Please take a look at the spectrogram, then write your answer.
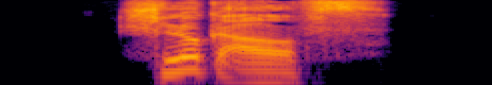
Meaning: plural of Schluckauf
- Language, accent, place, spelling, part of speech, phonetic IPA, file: German, Germany, Berlin, Schluckaufs, noun, [ˈʃlʊkˌʔaʊ̯fs], De-Schluckaufs.ogg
